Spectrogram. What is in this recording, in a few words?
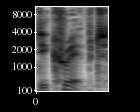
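"decrypt", British English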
